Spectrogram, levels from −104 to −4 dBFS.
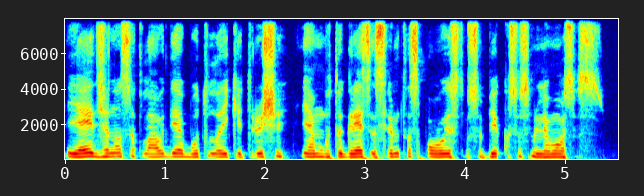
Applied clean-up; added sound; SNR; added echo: none; none; none; none.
